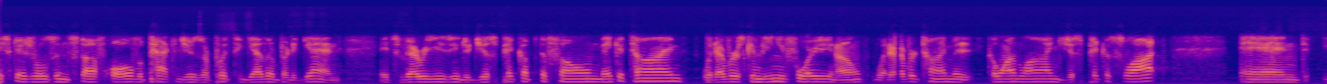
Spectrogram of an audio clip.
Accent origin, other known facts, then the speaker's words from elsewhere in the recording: East Coast, United States; I grew up on the East Coast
